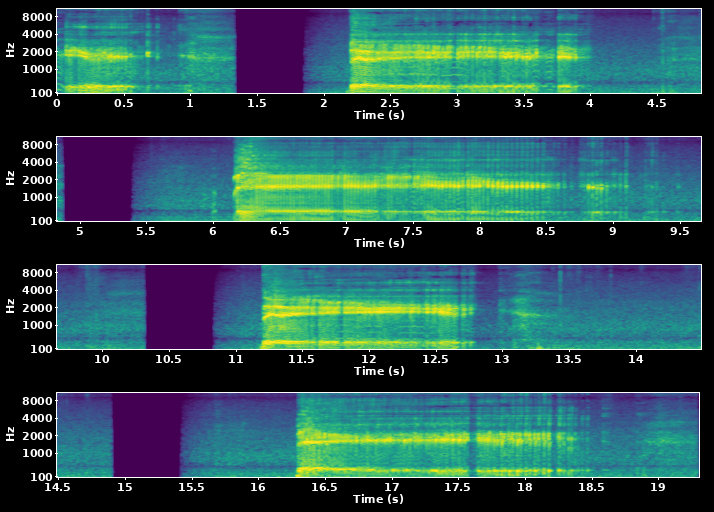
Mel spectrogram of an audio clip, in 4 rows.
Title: Burp compilation #4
